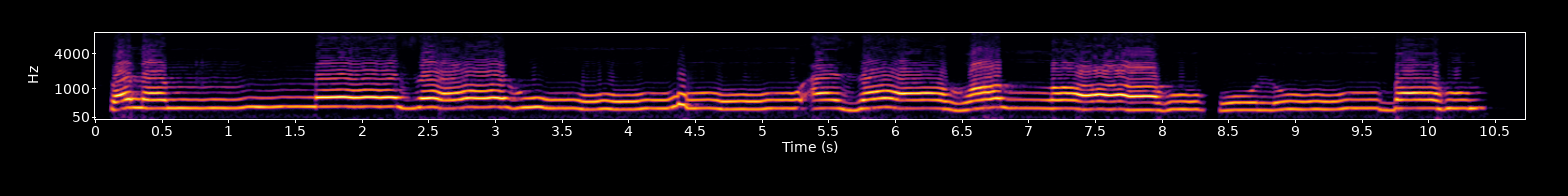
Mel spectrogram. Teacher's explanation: falamma mim sabdu wajibul gunah dengungkan dua harakat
